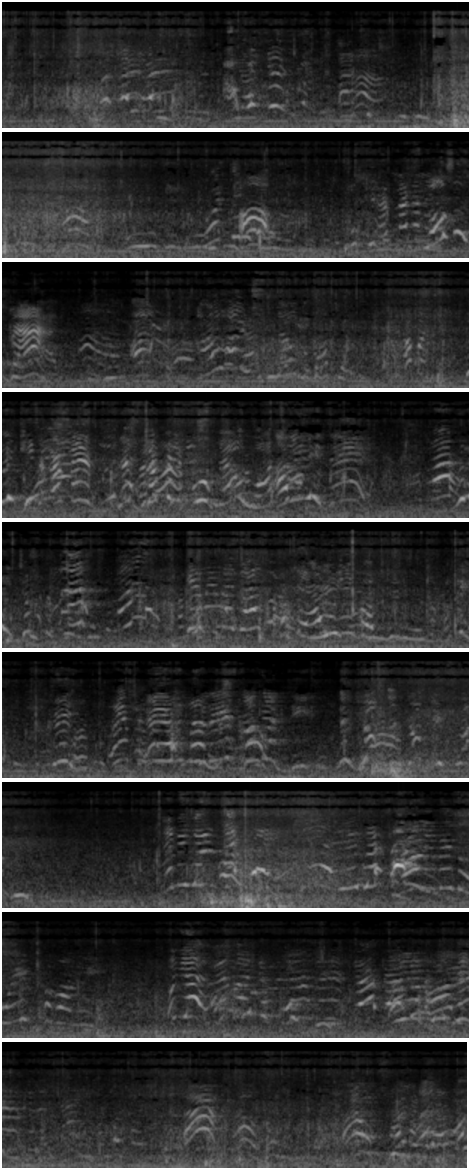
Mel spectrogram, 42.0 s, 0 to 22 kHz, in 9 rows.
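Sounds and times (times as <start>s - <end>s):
children splashing in pool: 0.0s - 9.2s, 10.6s - 25.7s, 26.8s - 42.0s
children shouting: 18.3s - 22.6s, 29.6s - 33.2s, 34.4s - 42.0s.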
